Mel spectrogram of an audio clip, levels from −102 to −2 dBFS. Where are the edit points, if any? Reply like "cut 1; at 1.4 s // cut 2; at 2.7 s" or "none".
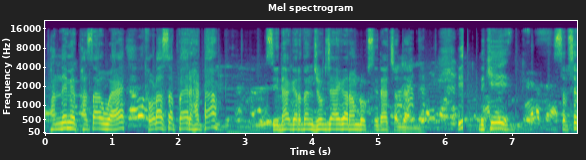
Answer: cut 1; at 6.3 s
